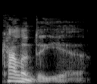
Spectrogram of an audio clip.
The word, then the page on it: calendar year: British English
